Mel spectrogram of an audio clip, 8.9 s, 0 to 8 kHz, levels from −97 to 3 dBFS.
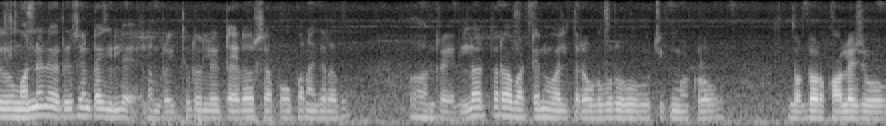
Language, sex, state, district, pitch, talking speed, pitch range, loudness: Kannada, male, Karnataka, Raichur, 130 Hz, 150 wpm, 125-145 Hz, -20 LUFS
